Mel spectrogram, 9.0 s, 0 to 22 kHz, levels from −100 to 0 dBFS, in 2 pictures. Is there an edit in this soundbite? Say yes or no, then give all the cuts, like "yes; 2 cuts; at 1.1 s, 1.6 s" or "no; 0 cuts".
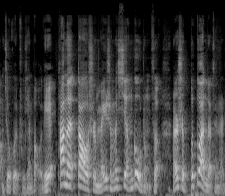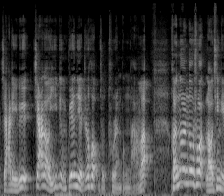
yes; 1 cut; at 1.1 s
